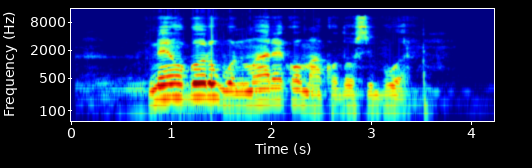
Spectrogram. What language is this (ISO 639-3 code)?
luo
